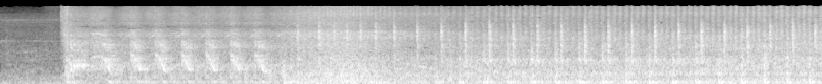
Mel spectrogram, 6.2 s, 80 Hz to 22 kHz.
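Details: Isuzu Elf 4HL1 diesel with ECU, previously cranking but not starting, now fixed: the starter whirs briefly, then the engine catches and settles into a steady, even idle clatter. Normal start.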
